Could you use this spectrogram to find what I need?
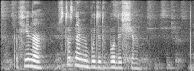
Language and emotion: Russian, neutral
